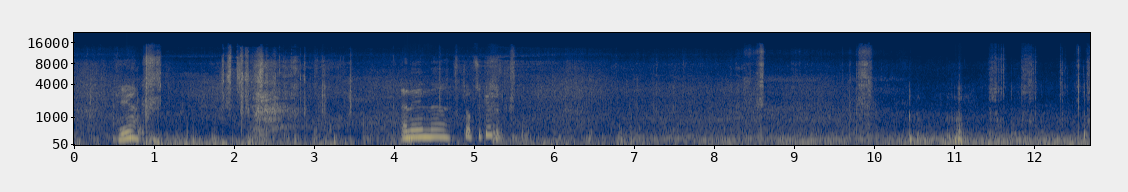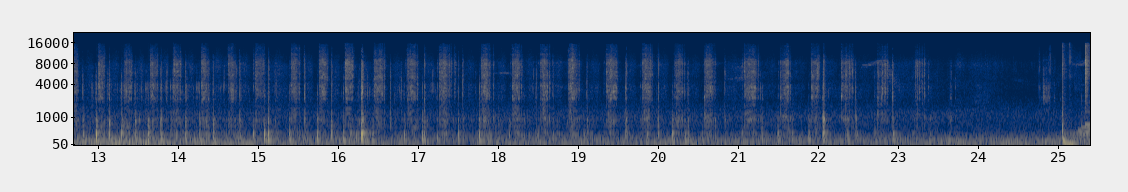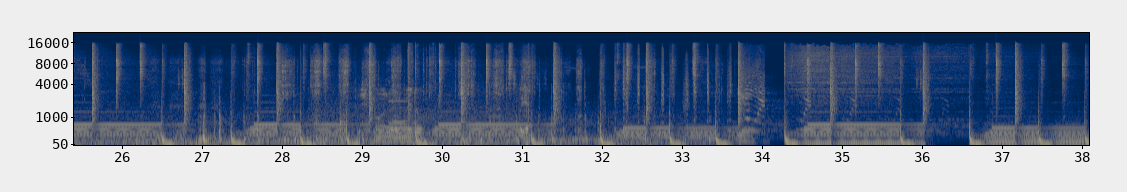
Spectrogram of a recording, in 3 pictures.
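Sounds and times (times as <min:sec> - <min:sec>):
low handling noise: 0:24.9 - 0:33.7.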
